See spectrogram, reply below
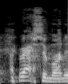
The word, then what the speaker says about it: Rashomon: Yeah, Rashomon is the pronunciation.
